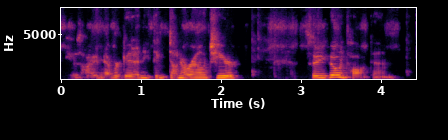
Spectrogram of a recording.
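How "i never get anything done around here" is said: put-on grumbling under the breath. Retelling a coworker's catchphrase: imitating someone grumbling under his breath. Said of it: "grumbling his catchphrase under his breath".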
